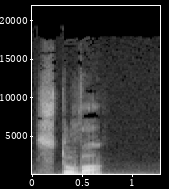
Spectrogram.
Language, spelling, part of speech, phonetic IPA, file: Polish, stówa, noun, [ˈstuva], Pl-stówa.ogg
